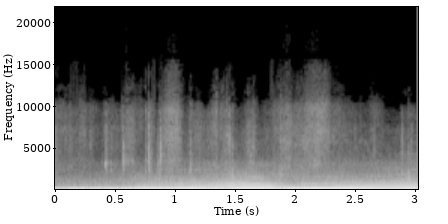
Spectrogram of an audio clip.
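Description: Engine of a 2022 BMW 230i pulling hard while merging into traffic, a steady loud rumble with the revs climbing, dipping briefly, then rising again, heard from inside the car.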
